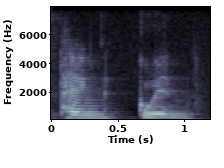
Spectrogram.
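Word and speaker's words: 펭귄: Oh yeah, now I need to tell you, if this circle comes at the end of a syllable, then it's not silent, it's a ng sound. So that says peng. Here we have a g, another double vowel, so we've got an U and an E, says a we, and a N to finish with. So this is penguin.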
